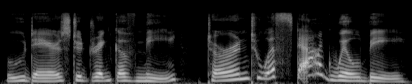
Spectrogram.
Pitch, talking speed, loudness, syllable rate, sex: 195 Hz, 175 wpm, -22 LUFS, 4.0 syllables/s, female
